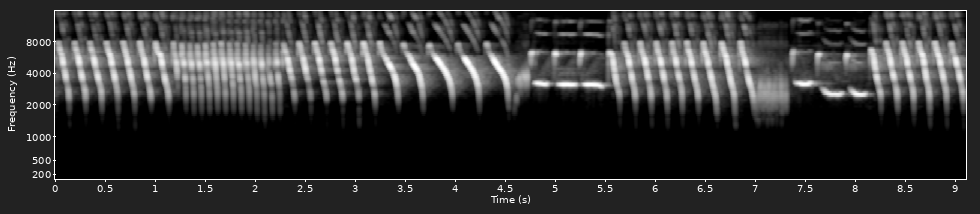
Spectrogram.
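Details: Canary roll song for training young canaries: dense rapid trills, sweeping descending notes, a flat steady whistle and a buzzy note, repeated in varied tours.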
